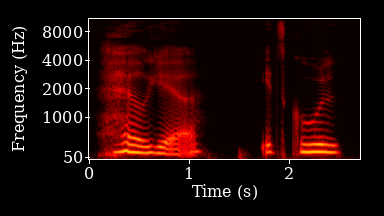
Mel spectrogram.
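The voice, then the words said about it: Imitates another person's voice. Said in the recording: “Was that your impression of Arnold?”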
